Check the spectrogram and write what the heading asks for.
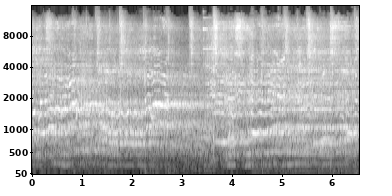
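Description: Live pop ballad vocals: a woman's voice and men's voices singing in harmony with vibrato over band backing and a soft steady beat, heard from the audience in a large echoing arena.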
